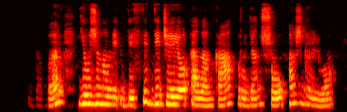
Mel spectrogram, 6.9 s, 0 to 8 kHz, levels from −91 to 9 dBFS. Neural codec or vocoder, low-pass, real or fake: none; 7.2 kHz; real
